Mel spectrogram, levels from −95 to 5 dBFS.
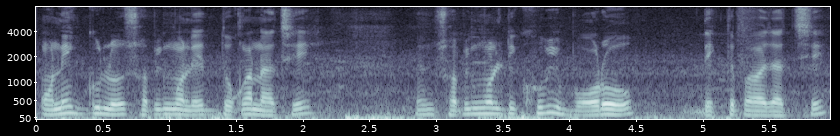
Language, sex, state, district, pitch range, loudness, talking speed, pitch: Bengali, male, West Bengal, North 24 Parganas, 115-145 Hz, -17 LUFS, 140 wpm, 130 Hz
